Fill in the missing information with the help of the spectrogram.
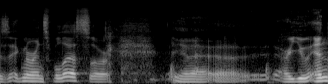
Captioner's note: laughing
